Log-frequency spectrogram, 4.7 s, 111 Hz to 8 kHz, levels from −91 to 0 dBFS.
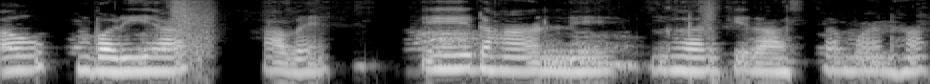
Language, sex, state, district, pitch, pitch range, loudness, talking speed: Chhattisgarhi, female, Chhattisgarh, Rajnandgaon, 225 Hz, 215-240 Hz, -21 LUFS, 155 wpm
